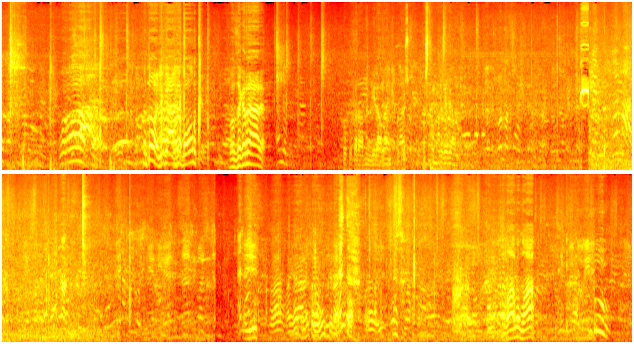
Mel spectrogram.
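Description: Young men shout to each other outdoors.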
